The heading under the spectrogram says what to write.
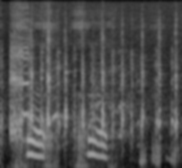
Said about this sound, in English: So I don't have a pigeon sound, but we'll just use the chicken sound.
